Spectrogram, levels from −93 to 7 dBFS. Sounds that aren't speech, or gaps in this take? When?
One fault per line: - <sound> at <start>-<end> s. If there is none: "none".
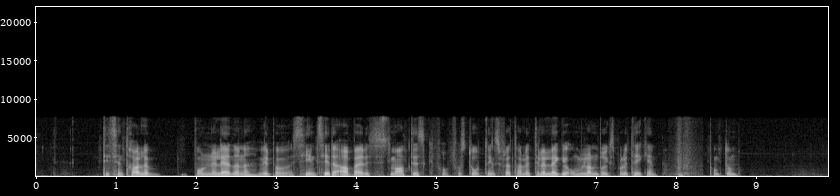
- whoosh at 8.0-8.3 s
